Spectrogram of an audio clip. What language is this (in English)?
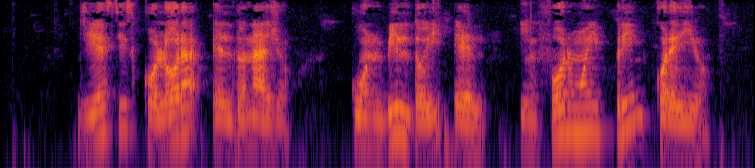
Esperanto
